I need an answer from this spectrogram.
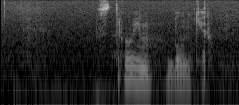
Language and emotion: Russian, sad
